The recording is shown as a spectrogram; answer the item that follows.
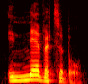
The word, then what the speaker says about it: inevitable: bit oops um yeah pronunciation we stressed that one inevitable so you hit NE inevitable um she was gonna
